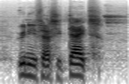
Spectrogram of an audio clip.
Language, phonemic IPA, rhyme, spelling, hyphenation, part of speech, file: Dutch, /y.ni.vɛr.ziˈtɛi̯t/, -ɛi̯t, universiteit, uni‧ver‧si‧teit, noun, Nl-universiteit.ogg
- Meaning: university, (university) college (especially in the United States)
